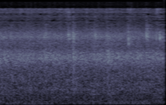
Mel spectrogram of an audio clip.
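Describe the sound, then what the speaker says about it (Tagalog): Steady rain falls on a gloomy day, a dense even hiss of drops on surfaces that continues without pause, moderately loud and close, with no voices. "Na umuulan. Walang katapusang ulan."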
